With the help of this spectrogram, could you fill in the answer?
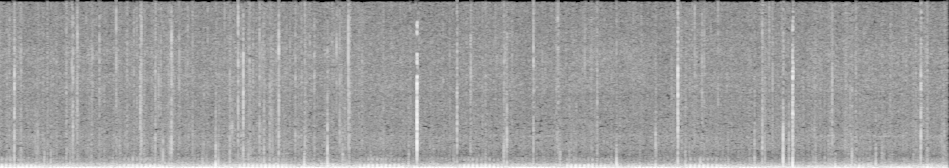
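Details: Cat purring steadily in a low, rumbling drone that swells and eases with each breath, while a fireplace crackles with sharp pops and snaps throughout.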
